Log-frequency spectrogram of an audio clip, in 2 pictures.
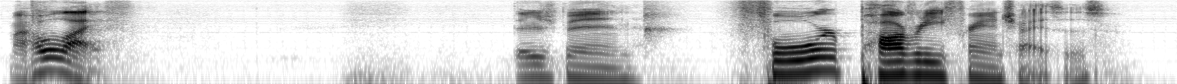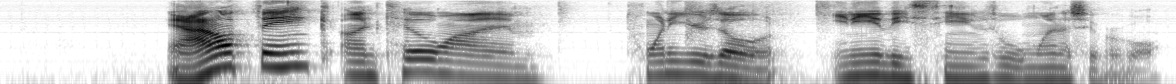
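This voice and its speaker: A man's voice: a little high, animated, unhurried, pauses often, clear, resonant tone. A man in his twenties co-hosting a casual sports podcast, brash and argumentative, swearing often. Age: 20s. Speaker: podcast co-host.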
